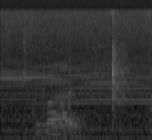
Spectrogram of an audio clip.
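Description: Near silence: a faint steady electrical hum and buzz, with a faint distant voice briefly about halfway through.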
